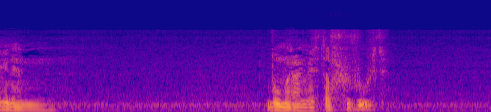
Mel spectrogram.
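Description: A man speaks calmly and close by, in short bursts.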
